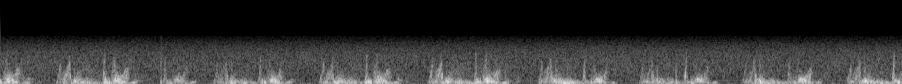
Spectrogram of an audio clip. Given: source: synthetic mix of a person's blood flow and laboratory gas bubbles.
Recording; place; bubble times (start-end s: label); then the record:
Doppler ultrasound of blood flow; precordium
no bubbles
From the record:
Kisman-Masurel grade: 000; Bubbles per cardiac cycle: 0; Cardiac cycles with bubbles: 0%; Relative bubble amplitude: no bubbles discernible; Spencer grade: 0 (complete lack of bubble signals)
